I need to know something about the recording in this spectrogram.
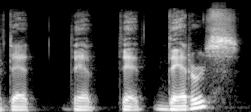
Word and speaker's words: debtors: We'll talk about that, like, enslave your debtors? Debtors? How do you say that? Do you have to pronounce the B for that?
